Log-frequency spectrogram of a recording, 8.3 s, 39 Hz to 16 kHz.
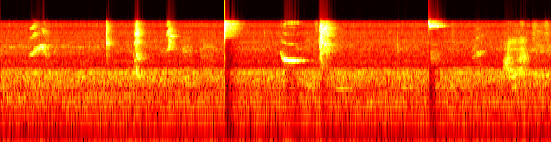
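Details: Female Timneh African grey parrot over 20 years old, a wild-caught former breeder kept in a cage indoors and finding her voice in a new home: short chirps, sharp whistled notes and a falling whistle, scattered across the recording with quiet pauses.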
